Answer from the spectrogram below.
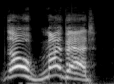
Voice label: sorry, teen girl voice; survivor voice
